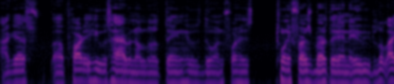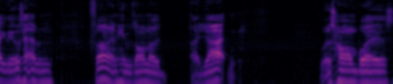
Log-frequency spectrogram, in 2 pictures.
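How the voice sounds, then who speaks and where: Delivered at a fairly quick pace with long, frequent pauses, the voice has a dark, mellow tone and monotone, flat intonation. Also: man, medium pitch for a man. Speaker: podcast host. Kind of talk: casual solo podcast talk. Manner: halting, with fillers and repeats.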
